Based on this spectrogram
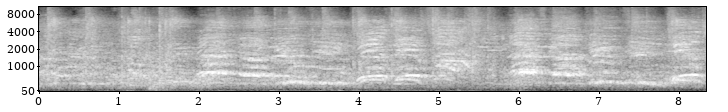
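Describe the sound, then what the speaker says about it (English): At a live independent wrestling show, an arena crowd chants and yells in split reaction, rhythmic rising shouts and cheers pulsing for several seconds with occasional thuds, loud and continuous. "you can hear that crowd is split"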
